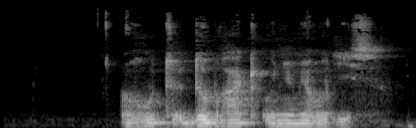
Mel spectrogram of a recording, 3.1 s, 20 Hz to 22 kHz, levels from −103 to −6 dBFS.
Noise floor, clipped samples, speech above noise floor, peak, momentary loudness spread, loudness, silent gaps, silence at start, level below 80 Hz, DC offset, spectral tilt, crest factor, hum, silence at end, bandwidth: -87 dBFS; under 0.1%; 53 dB; -16 dBFS; 12 LU; -35 LUFS; none; 0.9 s; -62 dBFS; under 0.1%; -6.5 dB/octave; 20 dB; none; 0 s; 14 kHz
